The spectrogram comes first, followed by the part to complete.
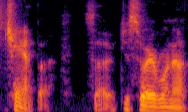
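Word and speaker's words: Ciampa: also Champa Champa okay everyone pronounces it wrong but I remember a long time ago years ago he had put on his social media somewhere like a correct pronunciation of his name so it's Champa so just so everyone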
